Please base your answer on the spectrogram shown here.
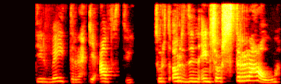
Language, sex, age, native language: Icelandic, female, 11, Icelandic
